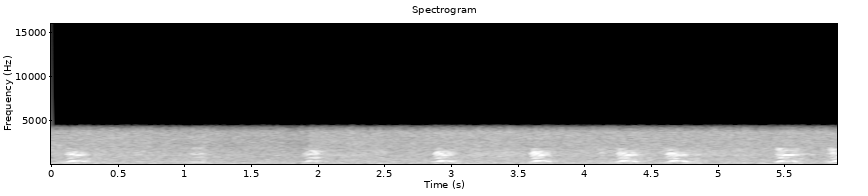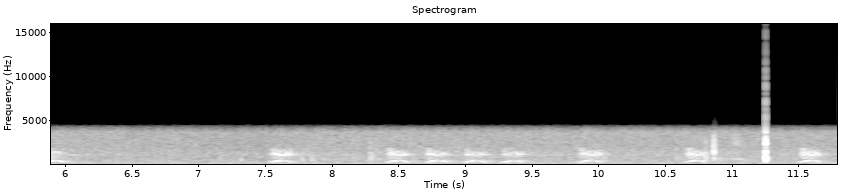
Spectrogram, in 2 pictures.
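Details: Spanish mastiff, the transhumance breed, on a farm: a series of short, arched, whine-like yelps, roughly one every second, with brief pauses and a faint steady background hiss.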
